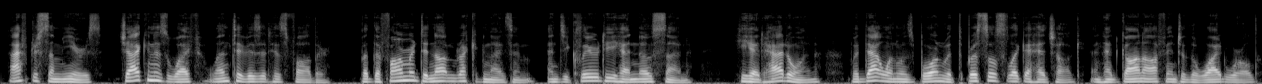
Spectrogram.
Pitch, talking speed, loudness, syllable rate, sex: 130 Hz, 225 wpm, -18 LUFS, 5.5 syllables/s, male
